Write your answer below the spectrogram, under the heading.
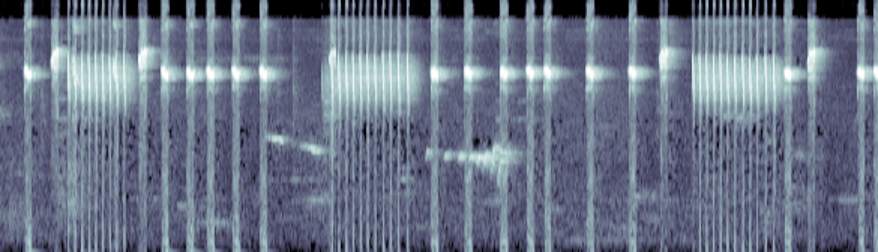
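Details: Konin master song with varied loud phrases: sharp high chips repeated about twice a second alternate with dense buzzy trills, and brief lower slurred whistles fill the gaps.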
